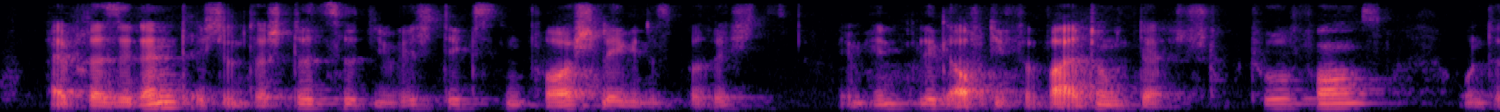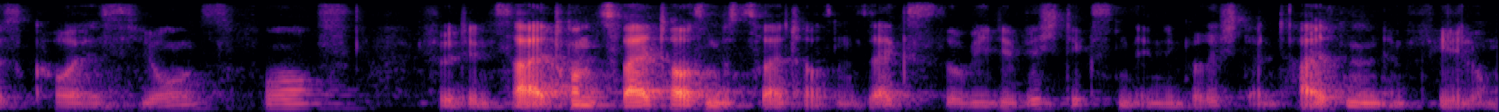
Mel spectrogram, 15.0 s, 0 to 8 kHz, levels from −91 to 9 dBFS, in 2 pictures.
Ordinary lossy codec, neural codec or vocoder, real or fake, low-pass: none; codec, 16 kHz, 6 kbps, DAC; fake; none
